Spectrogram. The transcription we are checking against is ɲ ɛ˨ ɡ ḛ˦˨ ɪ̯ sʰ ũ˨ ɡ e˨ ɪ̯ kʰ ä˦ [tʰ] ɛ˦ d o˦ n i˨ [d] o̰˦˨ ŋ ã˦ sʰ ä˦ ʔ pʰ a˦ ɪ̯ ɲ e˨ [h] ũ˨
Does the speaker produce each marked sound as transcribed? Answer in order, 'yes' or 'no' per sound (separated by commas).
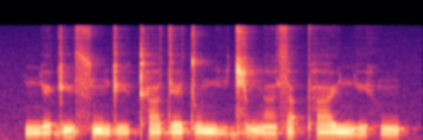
no, no, yes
